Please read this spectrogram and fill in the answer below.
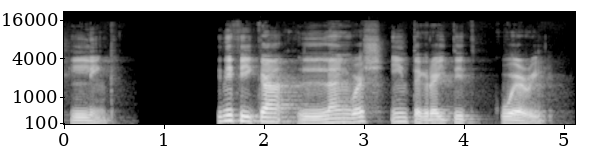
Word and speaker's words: LINQ: ¿Qué es link y cómo funciona? También es conocido como LINQ, pero realmente la pronunciación es link.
